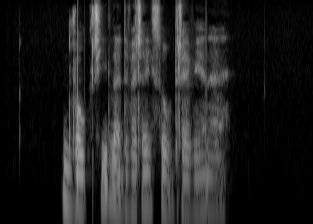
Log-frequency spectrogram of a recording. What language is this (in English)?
Czech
